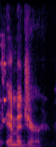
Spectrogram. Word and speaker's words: Imgur: Is this pronounced Imgur? Imgur, how do we do that? – I call it Imgur, but okay.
